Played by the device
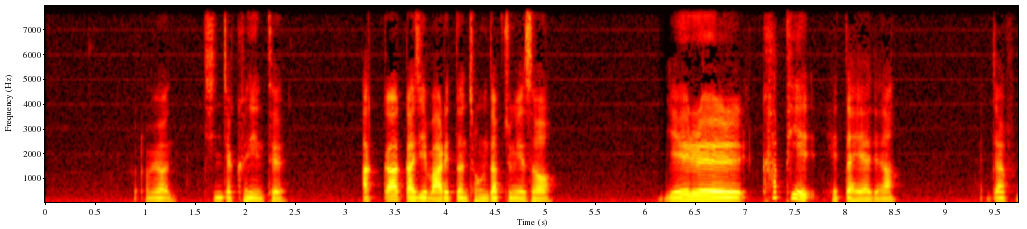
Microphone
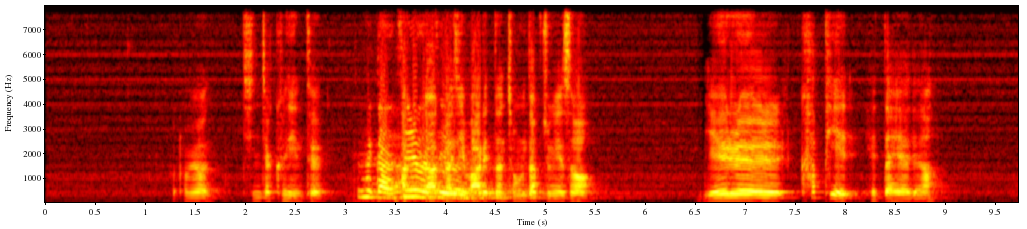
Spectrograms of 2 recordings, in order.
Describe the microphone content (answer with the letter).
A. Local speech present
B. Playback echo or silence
A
